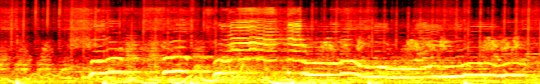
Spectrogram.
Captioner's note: electronic vocalizing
